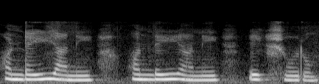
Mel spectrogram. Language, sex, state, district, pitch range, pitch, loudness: Hindi, female, Chhattisgarh, Raipur, 205-235 Hz, 225 Hz, -12 LUFS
